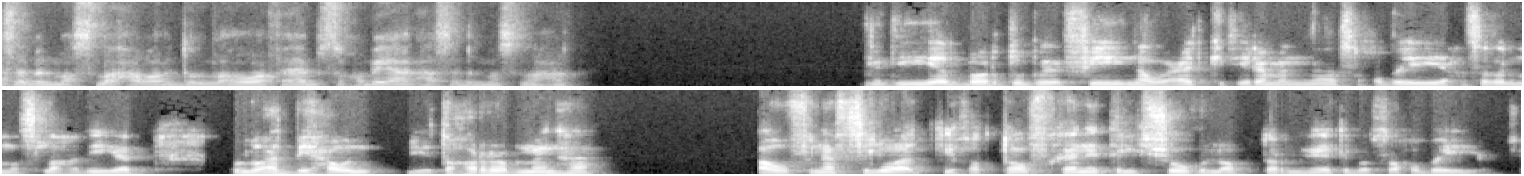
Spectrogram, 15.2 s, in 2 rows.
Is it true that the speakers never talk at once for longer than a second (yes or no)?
yes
